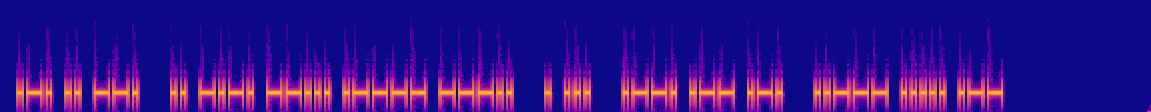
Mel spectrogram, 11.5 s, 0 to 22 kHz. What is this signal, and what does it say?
Morse code, heard as a keyed tone, about 25 wpm, 700 Hz. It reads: RIG IC718 ES PWR 25W
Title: K1USN SST QSO Practice 25wpm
